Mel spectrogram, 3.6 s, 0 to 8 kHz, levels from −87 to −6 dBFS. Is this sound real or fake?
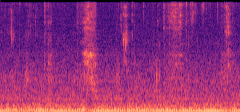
real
